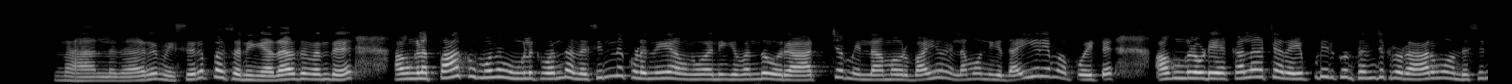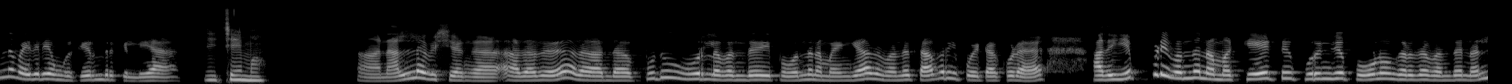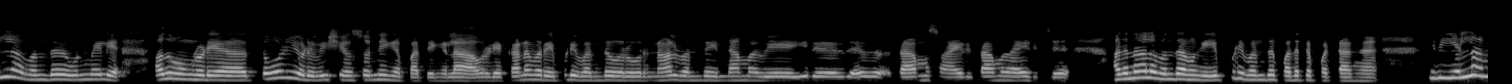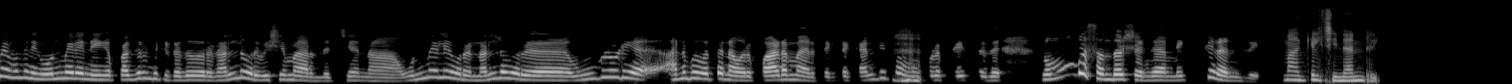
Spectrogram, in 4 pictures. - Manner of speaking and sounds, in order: drawn out: "உங்களுடைய"; "இல்லாமல" said as "இல்லாமவே"; drawn out: "ஒரு"; chuckle; joyful: "ரொம்ப சந்தோஷங்க. மிக்க நன்றி"
- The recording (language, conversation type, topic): Tamil, podcast, புதிய ஊரில் வழி தவறினால் மக்களிடம் இயல்பாக உதவி கேட்க எப்படி அணுகலாம்?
